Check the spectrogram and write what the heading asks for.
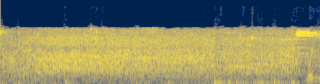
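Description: Basketball bouncing on a hardwood court during live play, a few short thumps, over the steady noise of an arena crowd; a commentator's voice comes in right at the end.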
